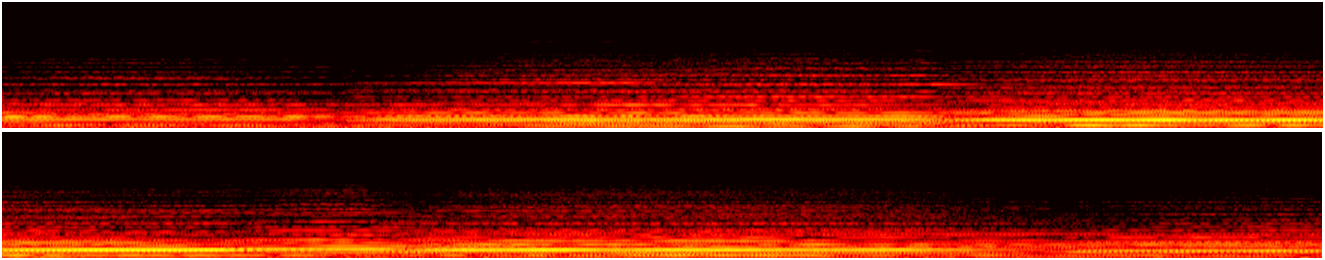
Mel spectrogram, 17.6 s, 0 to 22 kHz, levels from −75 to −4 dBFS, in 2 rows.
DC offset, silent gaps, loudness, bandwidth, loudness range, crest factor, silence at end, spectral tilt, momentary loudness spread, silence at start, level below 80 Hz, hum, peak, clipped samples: under 0.1%; none; -30 LUFS; 4.7 kHz; 6 LU; 14 dB; 0 s; -10 dB/octave; 10 LU; 0 s; -48 dBFS; none; -16 dBFS; under 0.1%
